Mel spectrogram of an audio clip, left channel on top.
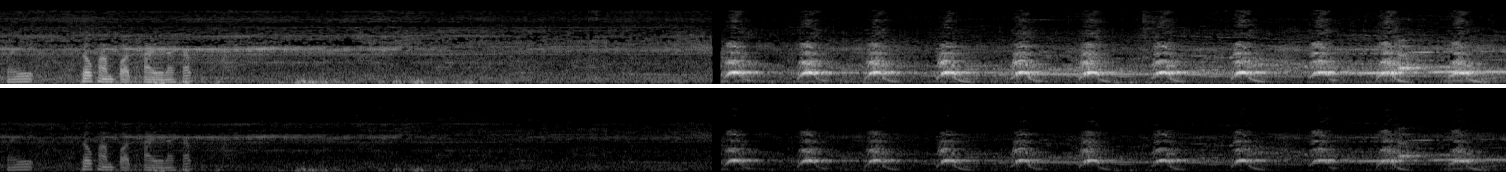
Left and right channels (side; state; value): right; quieter; 15.9 dB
